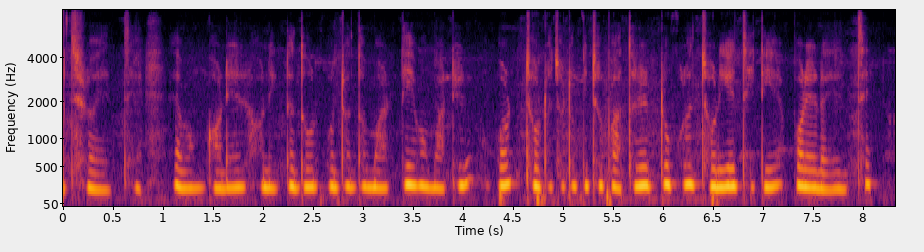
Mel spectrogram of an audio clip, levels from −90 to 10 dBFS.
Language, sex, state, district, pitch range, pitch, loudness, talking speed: Bengali, female, Tripura, West Tripura, 220-245 Hz, 230 Hz, -15 LUFS, 130 wpm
